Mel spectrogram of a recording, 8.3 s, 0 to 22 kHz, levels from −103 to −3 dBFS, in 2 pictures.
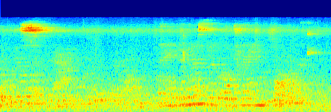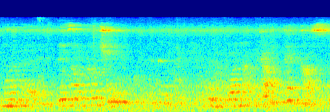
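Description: Dolby Digital compression, likely the cause of the damage heard throughout these everyday sounds, is plainly audible from start to finish. Nothing survives above 11.5 kHz, so the sound is dull and closed-in. The encoder, starved of bits in a way that fits a bitrate around 64 kbps, narrowed the band and left many frequency lines without mantissa data. The decoder filled those gaps with dither noise, giving a rough, fluttering grain around tonal parts.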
